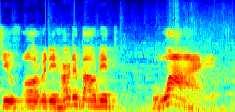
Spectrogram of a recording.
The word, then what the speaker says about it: Viy: already heard about it why if that is the way it's supposed to be pronounced this card makes a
